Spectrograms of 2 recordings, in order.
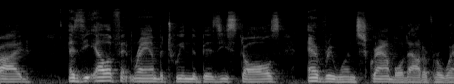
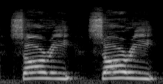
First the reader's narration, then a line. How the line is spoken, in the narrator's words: yelled Jack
